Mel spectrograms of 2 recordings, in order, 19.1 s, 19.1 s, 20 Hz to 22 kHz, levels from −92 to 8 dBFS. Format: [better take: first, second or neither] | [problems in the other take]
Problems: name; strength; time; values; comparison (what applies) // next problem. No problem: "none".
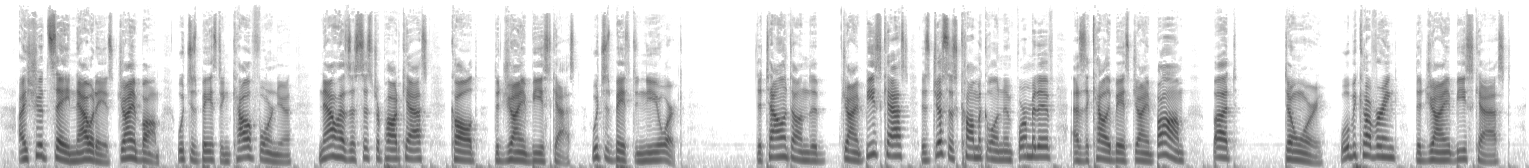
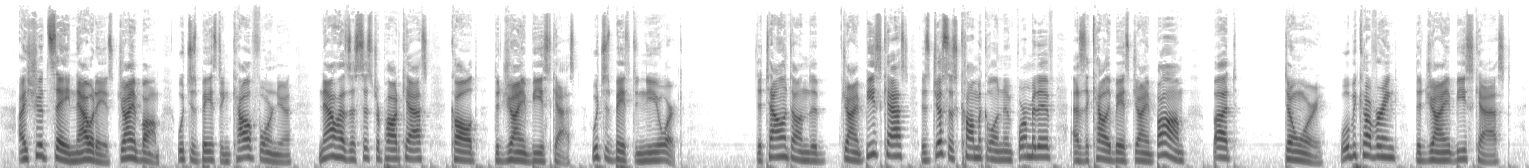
neither | none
